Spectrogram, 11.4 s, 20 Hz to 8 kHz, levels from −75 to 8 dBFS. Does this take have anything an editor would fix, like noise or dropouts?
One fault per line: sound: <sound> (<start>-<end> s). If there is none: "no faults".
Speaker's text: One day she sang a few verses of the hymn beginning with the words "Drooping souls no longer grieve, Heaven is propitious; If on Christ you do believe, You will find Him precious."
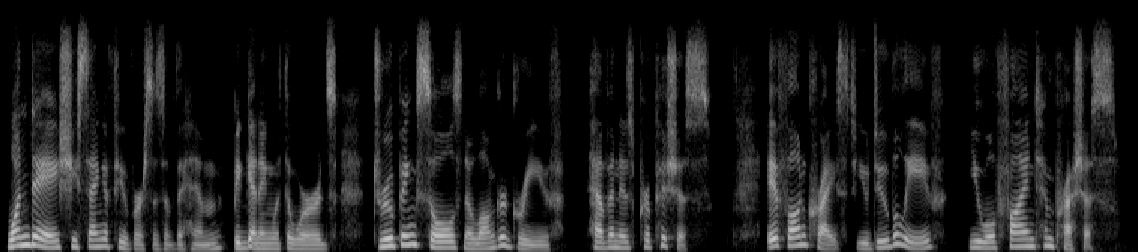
no faults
